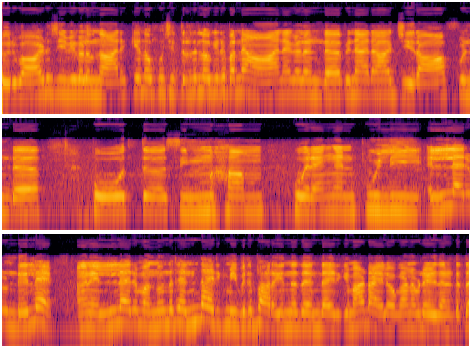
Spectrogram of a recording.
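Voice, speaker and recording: A woman teaching a children's workbook lesson with a Malayali accent. She asks question after question and answers them herself, and she reads the story lines slowly. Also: fairly high pitch, fairly bright tone. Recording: slightly dull audio, faint background noise.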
